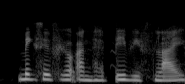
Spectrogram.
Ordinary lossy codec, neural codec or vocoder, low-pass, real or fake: none; none; 7.2 kHz; real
